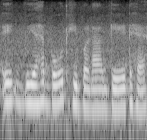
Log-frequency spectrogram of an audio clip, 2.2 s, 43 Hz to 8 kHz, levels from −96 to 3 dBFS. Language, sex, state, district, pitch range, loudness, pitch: Hindi, female, Punjab, Fazilka, 145-175 Hz, -15 LUFS, 165 Hz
